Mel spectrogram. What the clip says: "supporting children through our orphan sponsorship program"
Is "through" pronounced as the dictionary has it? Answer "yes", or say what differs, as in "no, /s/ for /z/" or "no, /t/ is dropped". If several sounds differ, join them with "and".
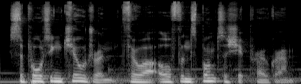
yes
